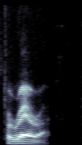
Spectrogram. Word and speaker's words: Pereira: Pereira. Pereira is spelled like P-E-R-E-I-R-A, Pereira. But they pronounce it weird because they're, you know, got introduced to English late.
